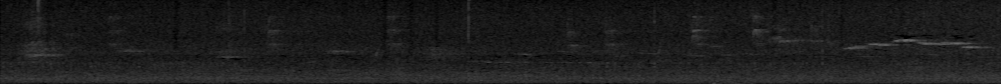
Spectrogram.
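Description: Faint outdoor background hiss with a few distant, high-pitched bird chirps, more of them in the last second or two.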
